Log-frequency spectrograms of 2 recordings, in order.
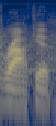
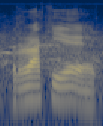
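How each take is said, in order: First: The name is pronounced like English rocket. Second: The name is pronounced the French way. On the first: This is what the crowd likes to call him. "we're gonna go with Rocket" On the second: This is how the family would say it. "the French pronunciation is Rocket"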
